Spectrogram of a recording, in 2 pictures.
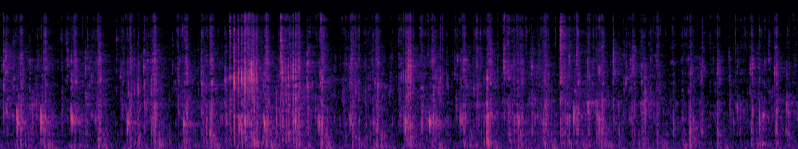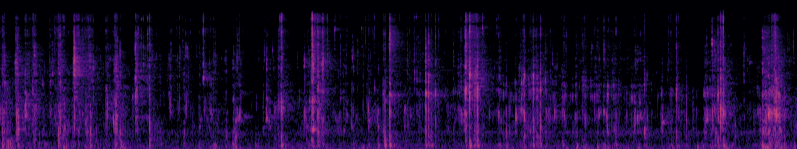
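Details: Pit Bulls devour raw frog legs, soft shell crab and duck feet, producing dense continuous crunching, tearing and wet smacking that grows busier toward the end.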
